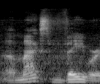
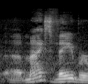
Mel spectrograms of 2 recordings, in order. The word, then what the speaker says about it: Max Weber: to the third person max weber it's pronounced v even though it's spelled with a w max weber was kind of a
